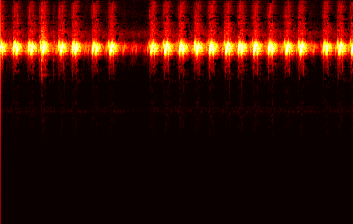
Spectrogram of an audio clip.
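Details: Loud, clear chirping of a two-spotted cricket: sharp, high, ringing pulses about three a second, briefly faltering and pausing near the third second, then resuming the same even rhythm.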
